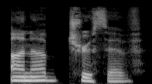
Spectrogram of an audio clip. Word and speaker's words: unobtrusive: Both US and UK have the same pronunciation of this word, unobtrusive. Now read the syllables shown on the screen naturally. Nub. True. Sieve. Unobtrusive. Stress true and keep sieve soft.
